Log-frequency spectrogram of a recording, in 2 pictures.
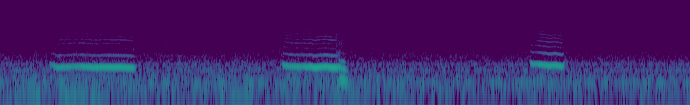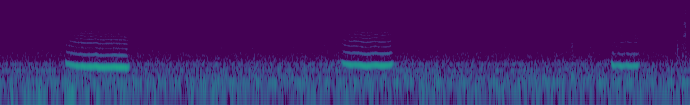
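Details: Cat asleep and snoring: six short, flat, nasal tones spaced two to three seconds apart, each ending with a slight drop, over faint low background hum indoors.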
